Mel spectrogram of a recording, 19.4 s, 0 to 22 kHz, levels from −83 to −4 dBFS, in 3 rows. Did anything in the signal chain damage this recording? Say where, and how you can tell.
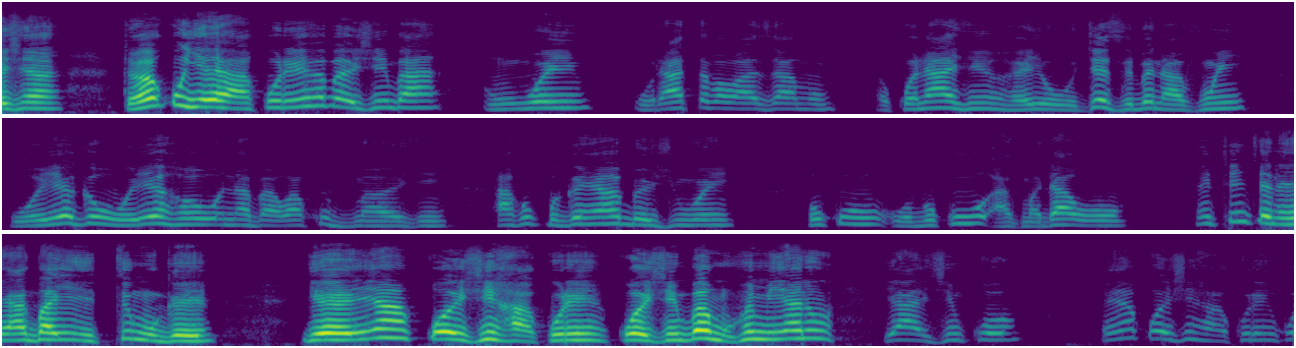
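Yes. During the level moves at 1.06 to 1.68 s, 12.48 to 13.12 s and 16.82 to 17.5 s, a fine ticking zipper noise rides on the speech. Each move shifts the level by around 15 dB, down, then up, then down again. This is a gain stage at the driver or buffer level stepping the level in increments of about 1 dB or less, roughly 50 times a second, with no smoothing between steps, which fits one step per 20 ms buffer.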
